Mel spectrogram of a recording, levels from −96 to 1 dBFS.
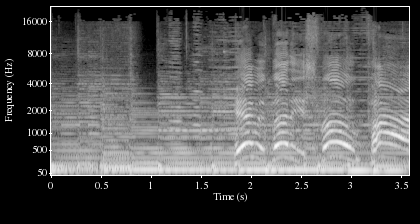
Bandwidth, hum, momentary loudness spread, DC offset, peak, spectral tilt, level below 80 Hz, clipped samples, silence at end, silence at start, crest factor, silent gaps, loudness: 18 kHz; none; 8 LU; under 0.1%; 0 dBFS; -5.5 dB/octave; -38 dBFS; under 0.1%; 0 s; 0 s; 12 dB; none; -12 LUFS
